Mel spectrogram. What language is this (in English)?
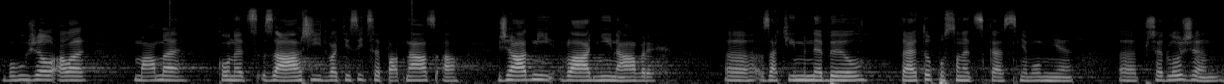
Czech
